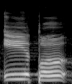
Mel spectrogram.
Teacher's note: ایط بہت سارے پڑھتے ات، حمزہ طا زیر ات. ات نہیں کرنا، طا کو منہ کے اندر گھمانا ہے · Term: قلقلہ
